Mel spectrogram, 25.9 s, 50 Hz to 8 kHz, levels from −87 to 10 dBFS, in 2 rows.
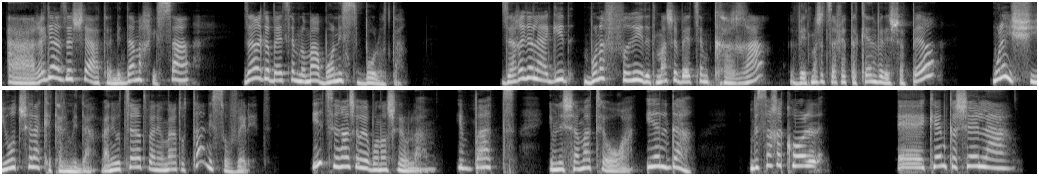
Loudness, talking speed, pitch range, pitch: -12 LUFS, 125 wpm, 200-305 Hz, 250 Hz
